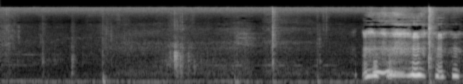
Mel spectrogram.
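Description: A machete chops into a coconut with sharp knocks.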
